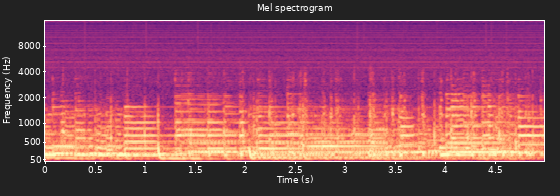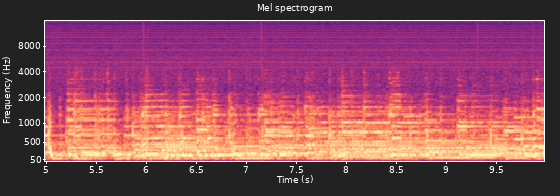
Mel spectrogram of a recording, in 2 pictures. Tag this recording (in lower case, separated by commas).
music, acoustic guitar, guitar, musical instrument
